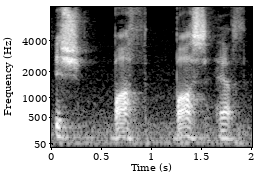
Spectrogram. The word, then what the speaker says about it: Ish-bosheth: Now he's the son of Saul, and his name's difficult to pronounce, but it's Ish-bosheth.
